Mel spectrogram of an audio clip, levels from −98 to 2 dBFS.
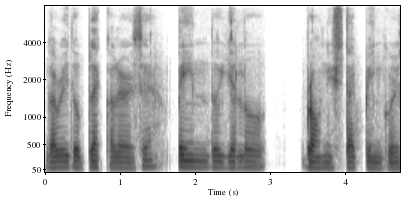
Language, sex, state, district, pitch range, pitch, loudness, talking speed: Nagamese, male, Nagaland, Kohima, 95-105 Hz, 100 Hz, -27 LUFS, 65 wpm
